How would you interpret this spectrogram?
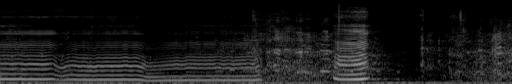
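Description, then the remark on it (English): A person hums a steady, nasal buzz imitating a bee for a couple of seconds, wavering slightly in pitch, then adds a short rising-and-falling buzz before trailing off into faint breathy sounds. “No more buzzing.”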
